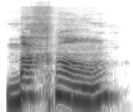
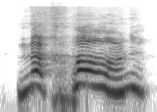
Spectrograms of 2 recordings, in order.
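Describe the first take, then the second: First: Macron said the French way, stress on the last syllable; a light French accent on Macron. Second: Says speaking of Macron with a French accent, loud and high; French-accented Macron, nasal vowels, dropped r. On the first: Vlogger repeats the name in her French accent. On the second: Vlogger showing off her French accent to viewers, French accent. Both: Shown as a demonstration. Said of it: "that's my French accent".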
